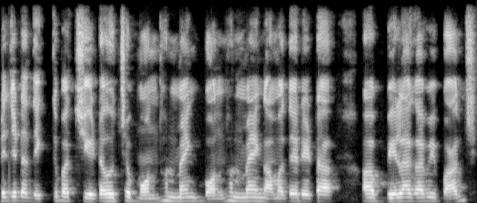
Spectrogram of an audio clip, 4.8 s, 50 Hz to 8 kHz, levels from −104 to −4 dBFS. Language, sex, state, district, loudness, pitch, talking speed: Bengali, male, West Bengal, Kolkata, -15 LUFS, 150 Hz, 190 wpm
